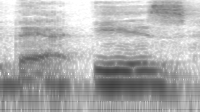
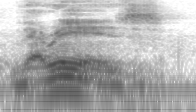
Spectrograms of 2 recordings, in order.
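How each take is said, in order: First: No r sound links the two words. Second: An r sound links the two words. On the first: The speaker calls it wrong. "You wouldn't say" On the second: The speaker calls it right. "you say"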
